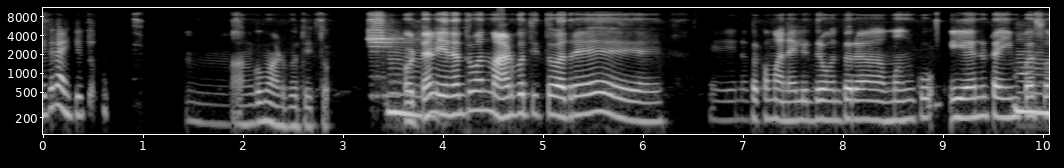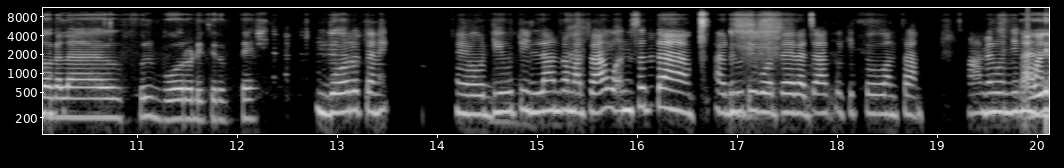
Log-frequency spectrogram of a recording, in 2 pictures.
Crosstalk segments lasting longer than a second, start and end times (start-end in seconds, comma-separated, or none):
none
